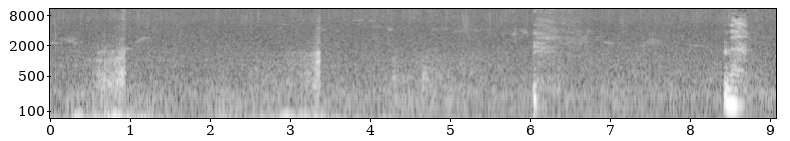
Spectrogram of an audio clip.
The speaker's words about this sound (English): You know, one thing I couldn't help but notice is that you don't have a raincoat on when it's just pissing it down with rain.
